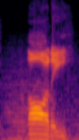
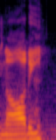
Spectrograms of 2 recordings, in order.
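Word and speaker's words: Gnawty: And it's naughty spelled like g n a w t y. Yeah. Yes, because it's a be. Yeah, very n Yeah, very naughty. Emphasis on the naw.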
